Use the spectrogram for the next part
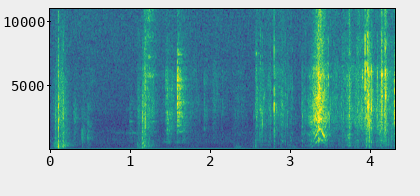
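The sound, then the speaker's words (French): A zipper is pulled open in several quick, scratchy bursts, mixed with soft fabric rustling and handling as a woman searches her coat from the wardrobe for her papers and card. No one speaks. “Regarde le manteau.”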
